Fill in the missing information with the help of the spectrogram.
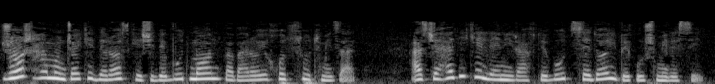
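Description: A woman reading a novel aloud as an audiobook narrator, in a measured, descriptive way. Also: a little high, lively intonation, warm tone, husky, no echo. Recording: dull lo-fi recording.

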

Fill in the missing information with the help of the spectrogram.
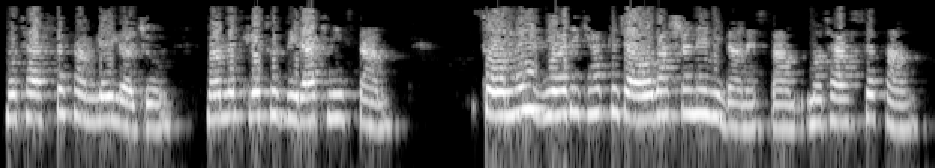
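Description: A woman's voice: fairly high pitch, lightly acted. Woman reading as a timid, apologetic woman, shaken, dull lo-fi audiobook. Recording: dull lo-fi recording.

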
